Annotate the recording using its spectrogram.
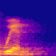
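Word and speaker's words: Nguyen: again and spell it n-g-u-y-e-n and it's pronounced win yes thank you i'm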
